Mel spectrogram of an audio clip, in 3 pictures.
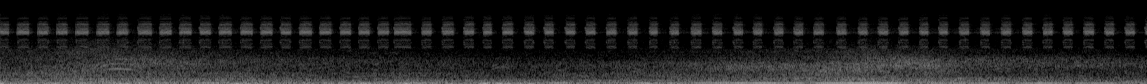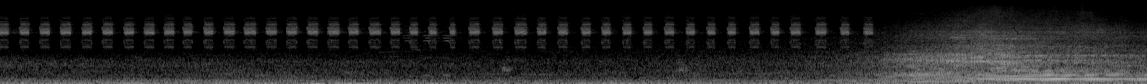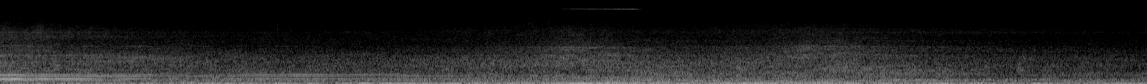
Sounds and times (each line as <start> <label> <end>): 0.0 drone of what I think must be cicadas 24.8
0.0 single cicada song 32.8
